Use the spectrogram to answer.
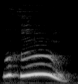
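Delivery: high, loud victory whoop; gleeful whoop. Retold or imitated. Voicing Molly Lou cheering after her touchdown, gleeful whoop. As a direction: whoop like you just scored. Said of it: "She's like".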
